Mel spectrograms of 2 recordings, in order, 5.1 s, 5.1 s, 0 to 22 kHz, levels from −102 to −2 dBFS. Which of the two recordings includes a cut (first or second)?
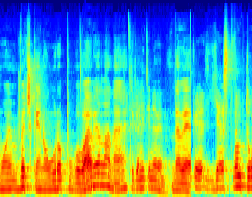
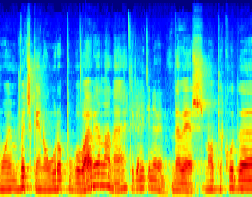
first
